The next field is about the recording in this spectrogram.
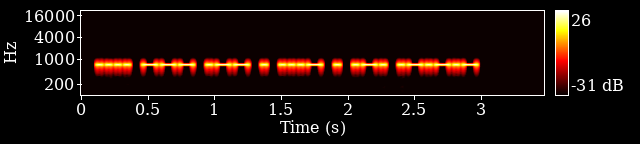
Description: Morse code, heard as a keyed tone, about 36 wpm, 700 Hz. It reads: HOWEVER.
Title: Sentences from Top 1000 Words - Review Part 5 - 35wpm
